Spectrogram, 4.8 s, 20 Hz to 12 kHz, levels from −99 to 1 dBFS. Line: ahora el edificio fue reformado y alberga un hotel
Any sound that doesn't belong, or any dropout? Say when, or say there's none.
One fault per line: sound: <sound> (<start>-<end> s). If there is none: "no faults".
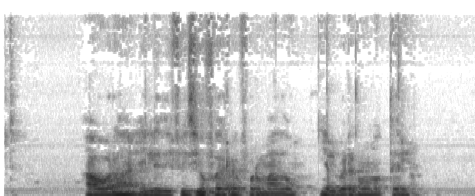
no faults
